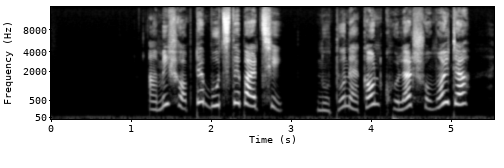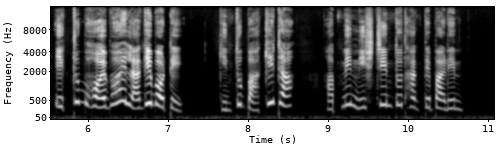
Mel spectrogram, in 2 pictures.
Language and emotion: Bengali, fearful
